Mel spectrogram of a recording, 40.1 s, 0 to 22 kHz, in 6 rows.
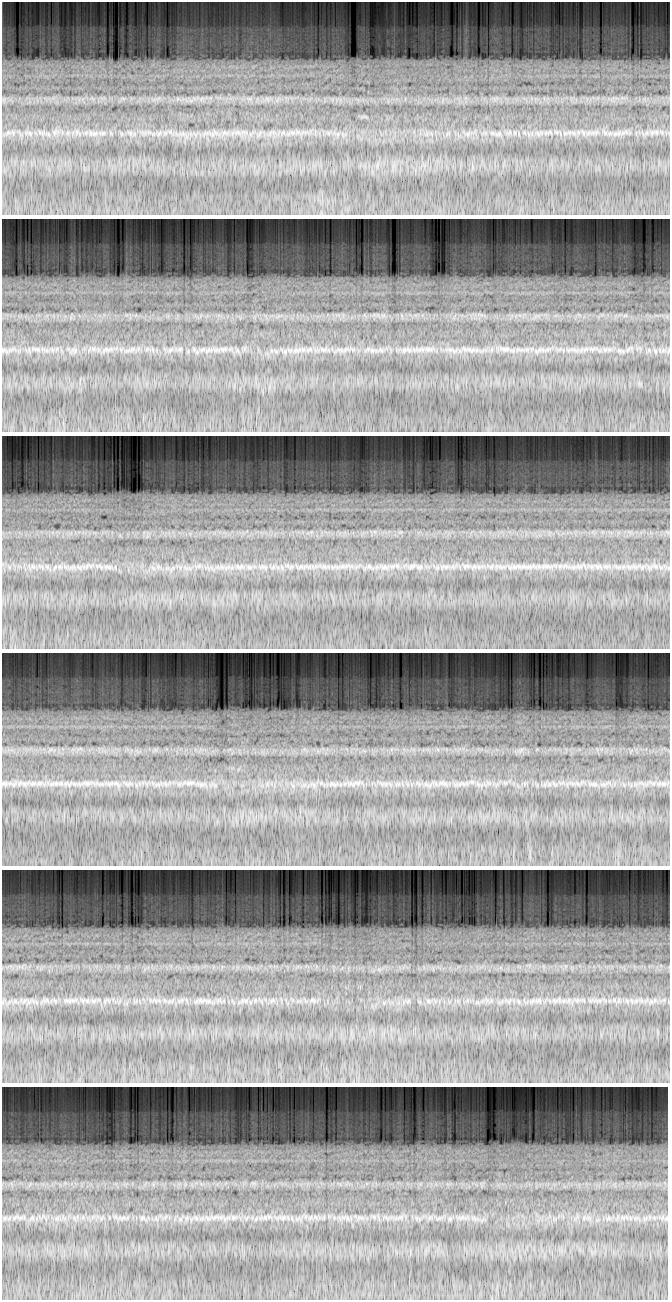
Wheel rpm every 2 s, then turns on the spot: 230, 230, 230, 230, 230, 230, 240, 230, 230, 240, 230, 230, 230, 230, 230, 230, 230, 230, 230, 230.
none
